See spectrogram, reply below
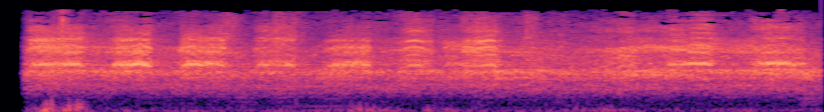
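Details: Black-headed gull giving harsh, rasping, nasal calls in quick succession, about two to three per second, each broad and buzzy with a strained tone, over faint low rumbling.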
